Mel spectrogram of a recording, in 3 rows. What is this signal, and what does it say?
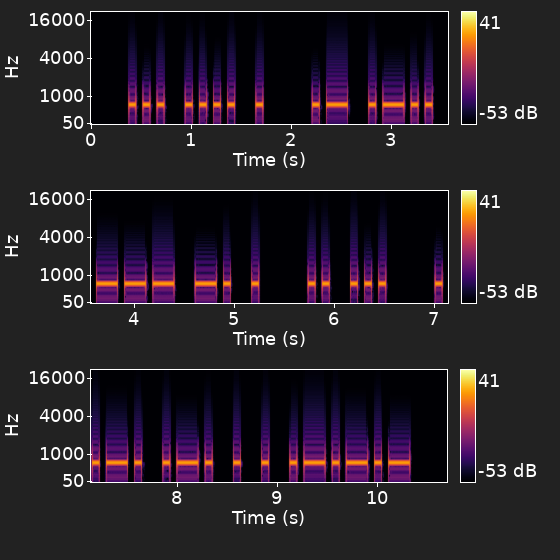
Morse code, heard as a keyed tone, about 17 wpm, 700 Hz. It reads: SHE ALONE IS FREE.
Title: Sentences from Top 1000 Words 17wpm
